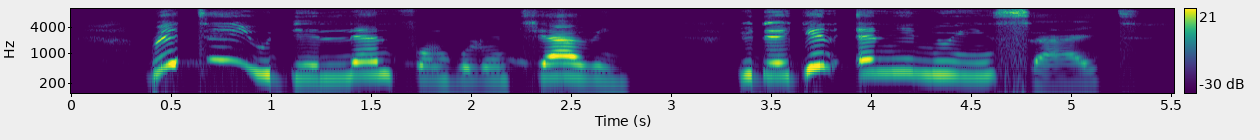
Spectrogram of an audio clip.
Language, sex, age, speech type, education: Nigerian Pidgin, female, 15-29, spontaneous, tertiary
